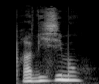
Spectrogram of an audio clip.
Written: bravissimo

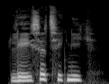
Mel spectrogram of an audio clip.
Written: laserteknik

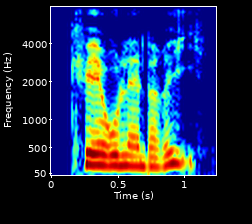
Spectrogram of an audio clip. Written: kværulanteri

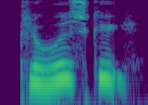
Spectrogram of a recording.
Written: klodesky

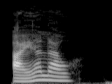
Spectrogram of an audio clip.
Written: ejerlav

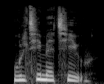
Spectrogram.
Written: ULTIMATIVE

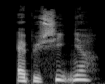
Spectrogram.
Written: abyssinier

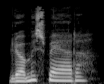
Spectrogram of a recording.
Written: lommesmerter

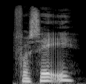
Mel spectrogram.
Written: forsager

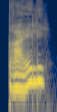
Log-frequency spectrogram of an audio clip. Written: drejelig

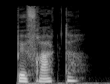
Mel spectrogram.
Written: befragter

